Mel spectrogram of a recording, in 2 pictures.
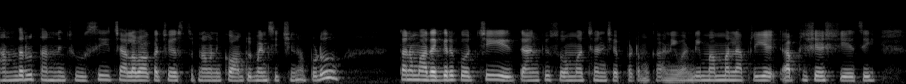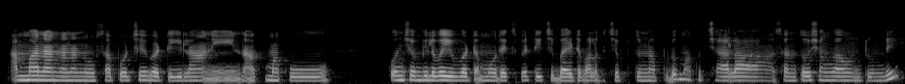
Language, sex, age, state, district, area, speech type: Telugu, female, 30-45, Telangana, Medchal, rural, spontaneous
